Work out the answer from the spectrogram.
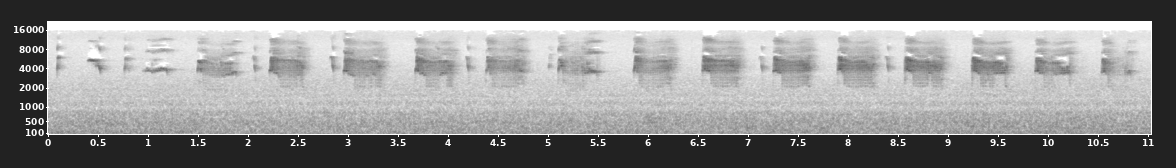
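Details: A Pied kingfisher (Ceryle rudis rudis) at Langue de Barbarie, Senegal, in April 2010 gives sharp, high twittering chirps about every half-second to second over a steady low rushing background like water or wind.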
